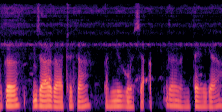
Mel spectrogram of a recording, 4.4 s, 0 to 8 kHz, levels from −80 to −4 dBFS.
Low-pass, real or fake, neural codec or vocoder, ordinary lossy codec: 7.2 kHz; fake; autoencoder, 48 kHz, 128 numbers a frame, DAC-VAE, trained on Japanese speech; none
